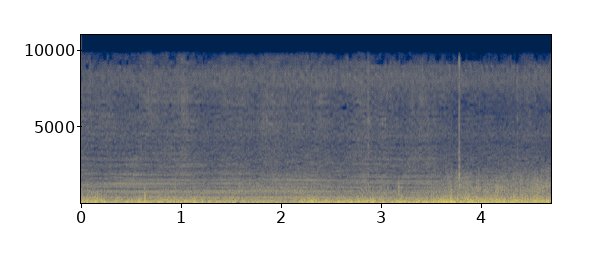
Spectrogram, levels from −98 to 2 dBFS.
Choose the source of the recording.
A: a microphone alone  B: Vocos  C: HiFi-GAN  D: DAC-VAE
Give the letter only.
B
